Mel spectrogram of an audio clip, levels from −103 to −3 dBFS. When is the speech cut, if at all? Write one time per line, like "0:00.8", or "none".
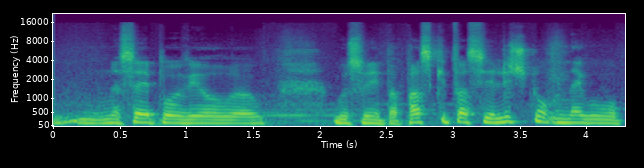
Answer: none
